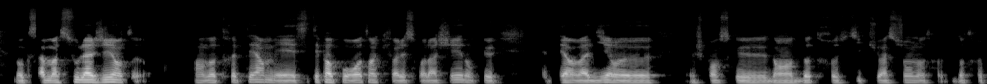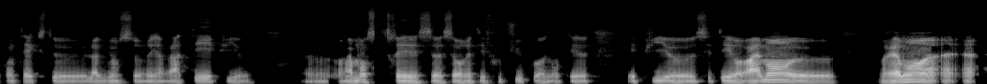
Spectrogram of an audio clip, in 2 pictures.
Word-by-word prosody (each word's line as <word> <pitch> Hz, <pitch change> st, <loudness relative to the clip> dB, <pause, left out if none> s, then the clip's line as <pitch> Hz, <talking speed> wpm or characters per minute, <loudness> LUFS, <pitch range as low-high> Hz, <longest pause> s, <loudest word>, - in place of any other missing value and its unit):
Donc 85 Hz, 0 st, -2 dB
ça 95 Hz, -, +1 dB
m'a 95 Hz, +1 st, +3 dB
soulagé 105 Hz, +2 st, +5 dB
en 105 Hz, -3 st, +5 dB
te -, -, -12 dB, 0.6 s
en 95 Hz, 0 st, -4 dB
d'autres 95 Hz, +1 st, -1 dB
termes 110 Hz, -2 st, -2 dB
et 85 Hz, 0 st, +1 dB
c'était 85 Hz, -, -6 dB
pas -, -, +6 dB
pour 95 Hz, -2 st, -1 dB
autant 95 Hz, +2 st, +2 dB
qu'il 100 Hz, -, -22 dB
fallait 90 Hz, -1 st, -1 dB
se 85 Hz, -, -13 dB
relâcher 85 Hz, +5 st, -3 dB
donc 95 Hz, -4 st, -5 dB
heu, -, -, -3 dB, 0.4 s
c'était -, -, -3 dB
on 90 Hz, -2 st, +2 dB
va 85 Hz, 0 st, +3 dB
dire, 95 Hz, +3 st, +1 dB
heu 85 Hz, -1 st, +1 dB, 0.3 s
heu, -, -, -10 dB
je 80 Hz, -, -16 dB
pense 90 Hz, 0 st, -4 dB
que 80 Hz, -2 st, -2 dB
dans 80 Hz, +1 st, 0 dB
d'autres 90 Hz, +2 st, -4 dB
situations, 85 Hz, +2 st, -7 dB
d'autr 85 Hz, -2 st, -8 dB
d'autres 85 Hz, 0 st, -9 dB
contextes, 85 Hz, +3 st, -6 dB
heu, 75 Hz, -1 st, -2 dB
l'avion 80 Hz, +2 st, -3 dB
serait 75 Hz, -3 st, -5 dB
raté. 80 Hz, +6 st, -3 dB
Puis, 85 Hz, -3 st, -10 dB
heu 75 Hz, 0 st, -9 dB, 0.6 s
heu, -, -, -9 dB, 0.3 s
vraiment, 90 Hz, +6 st, 0 dB
c'est 100 Hz, 0 st, -13 dB
très 85 Hz, -2 st, +2 dB
ça 85 Hz, 0 st, -2 dB
ça 85 Hz, -, -2 dB
aurait 80 Hz, 0 st, 0 dB
été -, -, -7 dB
foutu 105 Hz, -1 st, -9 dB
quoi, 80 Hz, -1 st, -4 dB
donc 80 Hz, +1 st, -8 dB
heu, 75 Hz, 0 st, -2 dB, 0.4 s
et -, -, -3 dB
puis, 90 Hz, +1 st, -3 dB
heu, 80 Hz, -3 st, +1 dB
c'était 85 Hz, +4 st, -2 dB
vraiment, 95 Hz, +6 st, +6 dB
heu, 80 Hz, -2 st, +2 dB, 0.4 s
vraiment 100 Hz, +5 st, +7 dB
un 95 Hz, -, +4 dB
un -, -, 0 dB
un -, -, +1 dB
85 Hz, 190 wpm, -23 LUFS, 80-95 Hz, 0.6 s, vraiment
